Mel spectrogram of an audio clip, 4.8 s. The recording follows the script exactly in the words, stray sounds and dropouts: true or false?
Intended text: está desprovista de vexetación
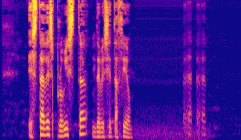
false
